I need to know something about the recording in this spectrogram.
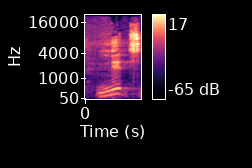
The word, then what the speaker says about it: knits: Good evening and welcome to QA where tonight the K is silent as in knits knots knackers and knobs.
